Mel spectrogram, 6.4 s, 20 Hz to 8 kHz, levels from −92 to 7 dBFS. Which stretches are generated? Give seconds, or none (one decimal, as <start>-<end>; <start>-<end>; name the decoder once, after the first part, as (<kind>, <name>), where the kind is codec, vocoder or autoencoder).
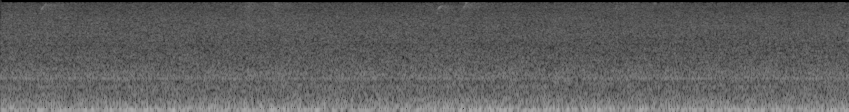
1.8-2.3 (codec, DAC); 3.5-4.9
